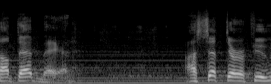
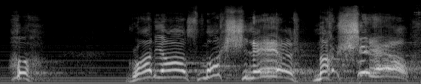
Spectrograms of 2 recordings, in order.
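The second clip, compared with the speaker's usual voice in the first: high, loud German command, acted out; urgent shout; 12 semitones higher, 3 dB louder, much slower than usual. Border guard urges traveller away, in an urgent shout. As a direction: shout it like a guard hurrying someone off.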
